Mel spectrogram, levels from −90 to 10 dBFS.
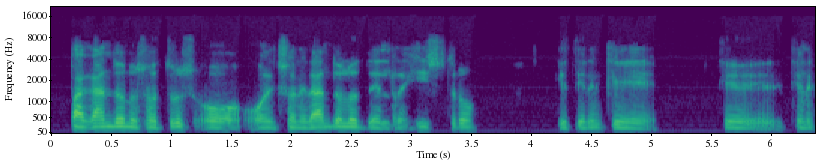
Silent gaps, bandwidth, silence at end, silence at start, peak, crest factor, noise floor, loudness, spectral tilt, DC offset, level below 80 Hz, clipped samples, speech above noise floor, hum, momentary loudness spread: none; 15.5 kHz; 0 s; 0.15 s; -4 dBFS; 20 dB; -67 dBFS; -24 LUFS; -5 dB/octave; under 0.1%; -76 dBFS; under 0.1%; 43 dB; none; 10 LU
